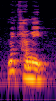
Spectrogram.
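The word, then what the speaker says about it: mechanic: technology technology এখানে সিচ একসঙ্গে আছে এখানে এইচটা সাইলেন্ট হয়ে গেছে তারপরে আছে নেক্সট আছে এখানে মেকানিক মেকানিকের এখানে সিএইচ একসঙ্গে আছে তাই এই এখানে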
